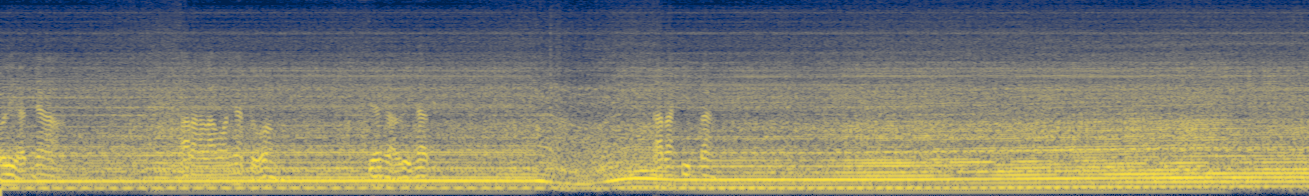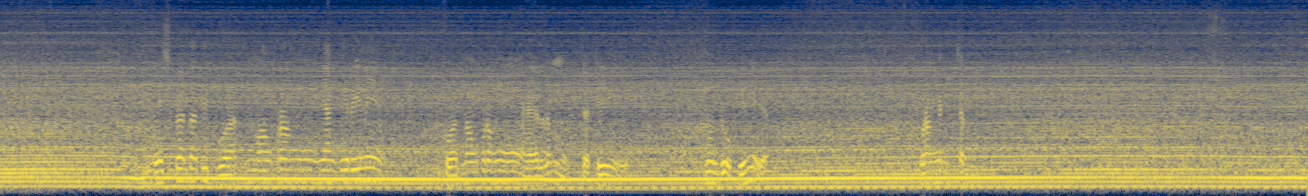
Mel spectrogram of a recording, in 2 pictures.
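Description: A motorcycle engine hums steadily while riding, briefly dropping and rising in pitch during a gear change.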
